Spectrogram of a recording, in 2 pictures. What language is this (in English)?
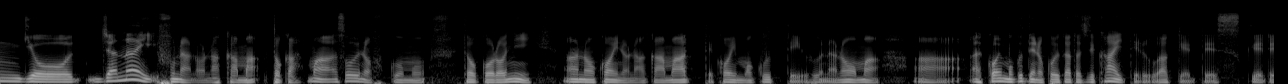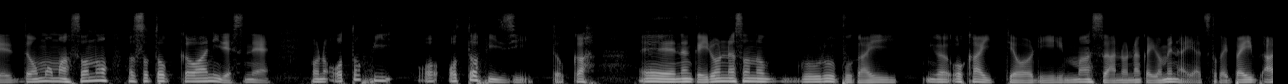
Japanese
